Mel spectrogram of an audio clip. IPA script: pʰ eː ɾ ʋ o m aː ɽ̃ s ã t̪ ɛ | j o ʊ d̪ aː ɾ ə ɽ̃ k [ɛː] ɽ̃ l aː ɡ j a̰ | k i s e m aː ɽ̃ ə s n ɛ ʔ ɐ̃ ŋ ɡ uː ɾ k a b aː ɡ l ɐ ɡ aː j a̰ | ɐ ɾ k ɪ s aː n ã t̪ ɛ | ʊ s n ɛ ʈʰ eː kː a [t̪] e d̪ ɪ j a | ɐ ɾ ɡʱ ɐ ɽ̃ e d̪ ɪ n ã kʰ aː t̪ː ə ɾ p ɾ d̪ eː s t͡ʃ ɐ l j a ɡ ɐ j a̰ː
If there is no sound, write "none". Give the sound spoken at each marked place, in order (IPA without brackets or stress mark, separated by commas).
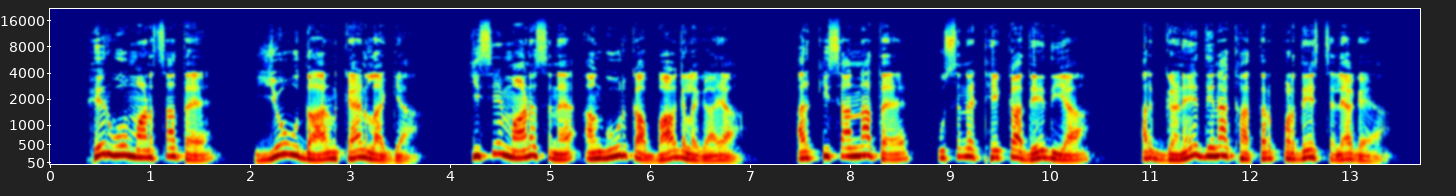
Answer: ɛː, d̪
